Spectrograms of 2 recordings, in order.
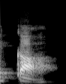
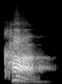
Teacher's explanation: तो आपके हाथ में फील कर रहे होंगे कि खा, हवा टच हो रही है, तो इसका मतलब ये हो गया आपका महाप्राण।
